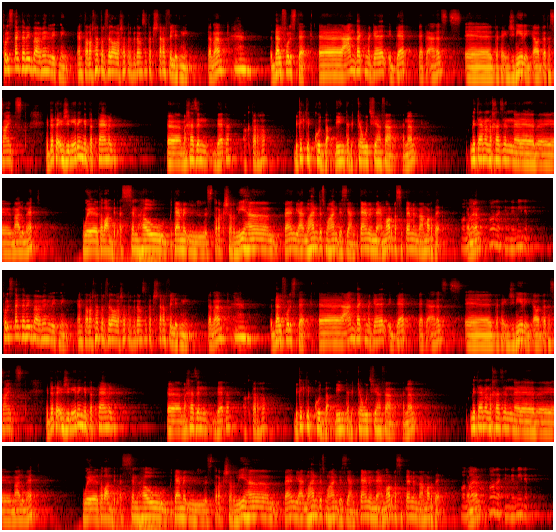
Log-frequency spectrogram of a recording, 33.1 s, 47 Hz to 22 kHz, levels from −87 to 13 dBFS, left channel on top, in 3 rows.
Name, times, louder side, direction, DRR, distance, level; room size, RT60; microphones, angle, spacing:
voice 1, 0.0-3.8 4.1-5.0 5.4-8.9 9.2-11.3 11.9-13.3 14.3-16.4 16.9-19.3 20.4-22.8 23.7-30.9 31.4-31.7, left 2 dB, 30° left, 0.5 m, -28 dB
sound 1, 20.6-21.1 21.4-21.7 22.0-22.1 22.3-22.4 23.1-23.7 24.0-29.1 29.4-29.5 29.8-30.3 31.0-31.7, equal, 10° left, 1.3 m, -47 dB
voice 2, 29.6-29.9 31.2-32.6, equal, 15° right, 0.9 m, -39 dB
14.5 x 13.0 x 7.4 m
head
